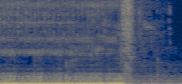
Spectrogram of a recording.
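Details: Shiba Inu family dog growling affectionately, not in anger, while its face is pushed up and squeezed; a low, rumbling growl holds steady for just over a second, then stops abruptly, leaving a quiet room.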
